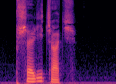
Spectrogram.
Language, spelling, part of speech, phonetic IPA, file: Polish, przeliczać, verb, [pʃɛˈlʲit͡ʃat͡ɕ], Pl-przeliczać.ogg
